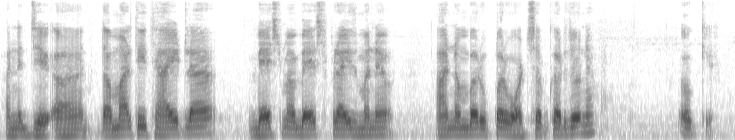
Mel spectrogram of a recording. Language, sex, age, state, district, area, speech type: Gujarati, male, 18-30, Gujarat, Surat, urban, spontaneous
